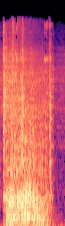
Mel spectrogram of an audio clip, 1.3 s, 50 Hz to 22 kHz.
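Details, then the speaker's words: Vintage Pioneer P41 66cc chainsaw after carb rebuild, fitted with a free-flowing muffler (spacers): snaps to a loud, raspy high rev then drops to quiet idle; runs cleanly, just louder with more crackle and pop. "We got a nice free flowing muffler. It's going to have a little more of a crackle, snap, pop to it."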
